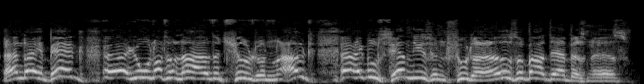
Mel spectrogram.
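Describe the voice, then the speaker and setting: Booming, gruff gentleman badger. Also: very animated, moderate pace, heavily acted. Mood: protective, stern. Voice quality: deep, cultured, grunting. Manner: archaic, stately speech. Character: gruff old-fashioned gentleman boar badger, cultured and commanding.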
